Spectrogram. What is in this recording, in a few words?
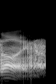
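"9", English, USA; Digits; DCS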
